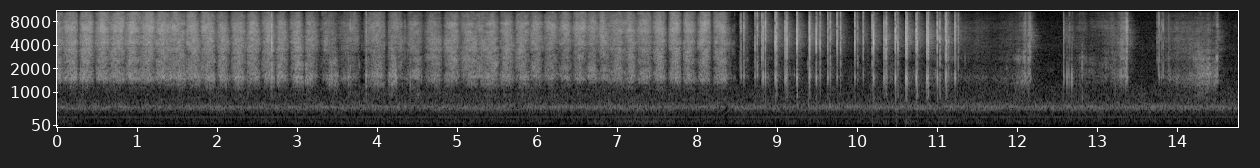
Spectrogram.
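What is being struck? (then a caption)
Plastic diffuser dome cover. Long acrylic nails and fingertips rub and scratch along the sides of a hollow, lit plastic diffuser dome cover, making fast, bright, rasping strokes over a faint steady hum. The strokes are dense and continuous at first, then turn sharper and more separated before fading to a few softer brushes.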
